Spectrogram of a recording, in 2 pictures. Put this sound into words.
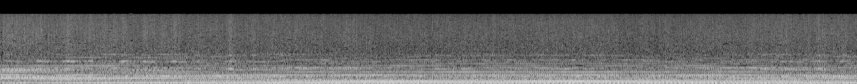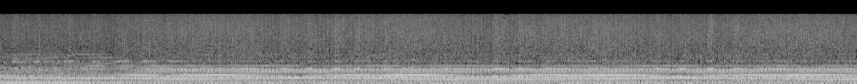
harmonic background 01
harmonics, drone, noise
